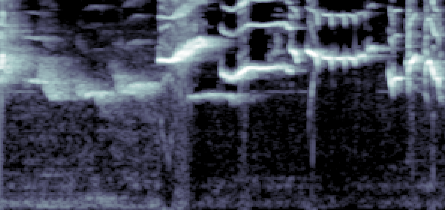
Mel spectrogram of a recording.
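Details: Oriental magpie-robin song with 'konslet' filling, used to spur other magpie-robins into singing: a long whistle sliding down, then a sharp loud note and clear whistled phrases between high and mid pitch, ending in quick chattering notes.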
